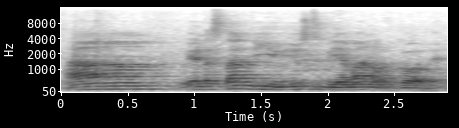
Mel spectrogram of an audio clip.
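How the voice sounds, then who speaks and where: A man's voice: medium pitch, normal speed, a little hiss or hum. A Kenyan man casually asking a guest interview questions. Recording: echoey room, far mic, dishes clattering.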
